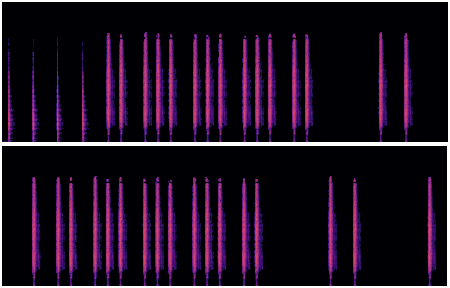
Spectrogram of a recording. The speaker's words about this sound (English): The shaker A fills in the spaces.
